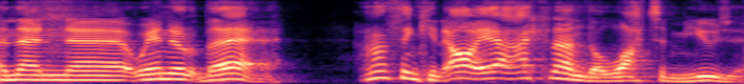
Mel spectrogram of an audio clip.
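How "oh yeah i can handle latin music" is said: ordinary talk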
